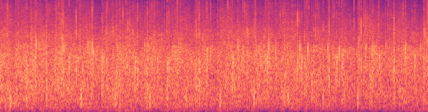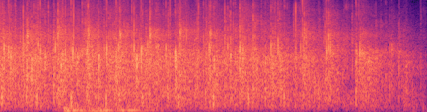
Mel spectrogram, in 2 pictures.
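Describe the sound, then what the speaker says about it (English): An audience bursts into sustained, loud applause at an elementary school ribbon cutting ceremony, a thick continuous clapping that holds for several seconds before tapering off near the end. "Let's give them one more big round of applause."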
